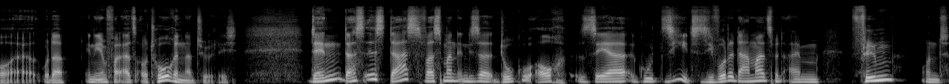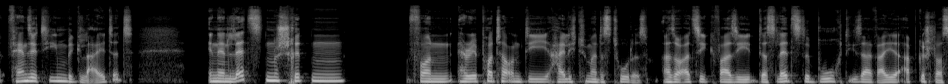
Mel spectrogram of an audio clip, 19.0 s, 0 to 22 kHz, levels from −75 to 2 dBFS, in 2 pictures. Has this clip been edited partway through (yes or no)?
no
